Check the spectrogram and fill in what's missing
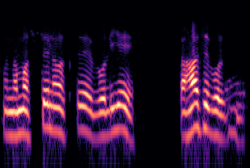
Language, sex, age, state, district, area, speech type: Hindi, male, 45-60, Uttar Pradesh, Pratapgarh, rural, conversation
